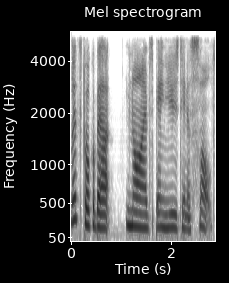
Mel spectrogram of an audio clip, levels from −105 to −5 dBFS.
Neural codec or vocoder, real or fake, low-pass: codec, 16 kHz in and 24 kHz out, 1.1 kbps, FireRedTTS-2 codec; fake; 5.4 kHz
